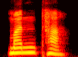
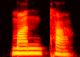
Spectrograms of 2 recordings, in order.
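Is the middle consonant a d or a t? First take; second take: t; t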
